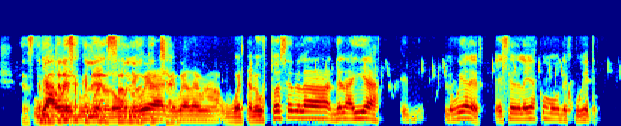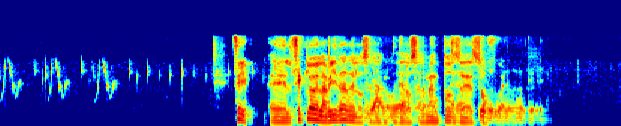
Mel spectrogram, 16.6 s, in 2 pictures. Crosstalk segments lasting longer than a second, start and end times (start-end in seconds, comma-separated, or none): 0.5-2.4, 13.1-15.0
